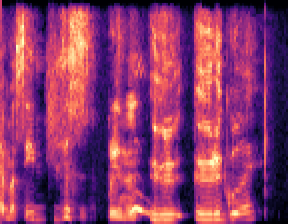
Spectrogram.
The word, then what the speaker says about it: Uruguay: Well, we say Uruguay with the accent on the last. – Oh, that's lovely. Say it again. – Uruguay.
